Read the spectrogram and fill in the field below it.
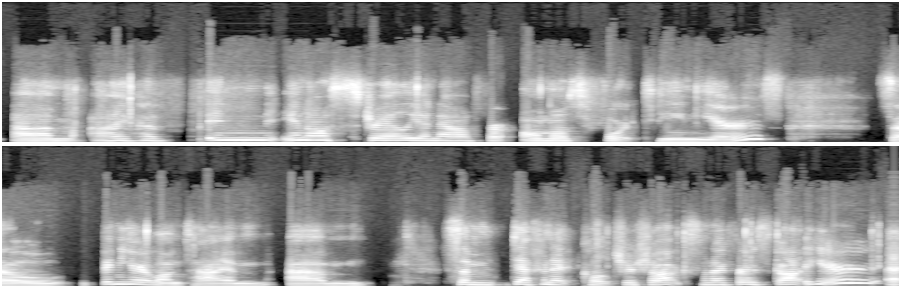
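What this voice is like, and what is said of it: Slight Canadian accent. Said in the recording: “you'll notice I have a bit of an accent. I'm Canadian.”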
